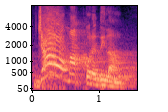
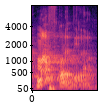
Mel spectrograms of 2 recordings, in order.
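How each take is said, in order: First: Ringing burst on যাও, then falling; proclaimed pardon. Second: Softer, half-whispered repeat; hushed pardon. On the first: God tells the angels to forgive, ringing proclamation. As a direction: proclaim it with a long, high যাও. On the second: God forgives the hopeful servant, hushed delivery. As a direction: let the words drop to a near whisper. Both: Acted.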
